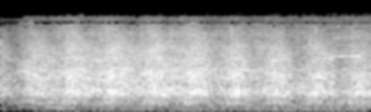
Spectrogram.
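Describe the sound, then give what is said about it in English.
A large crowd at a Donald Trump rally in Wisconsin roars and cheers continuously, a dense, loud wash of many voices rising and falling in waves, with no single speaker standing out. “What a crowd this is.”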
